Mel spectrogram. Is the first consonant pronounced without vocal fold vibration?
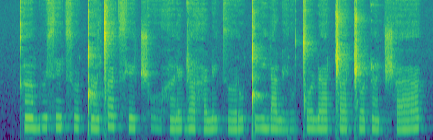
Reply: yes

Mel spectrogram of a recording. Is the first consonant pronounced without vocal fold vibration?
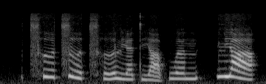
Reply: yes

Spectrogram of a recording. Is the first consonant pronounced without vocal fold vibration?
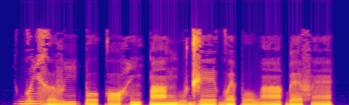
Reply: no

